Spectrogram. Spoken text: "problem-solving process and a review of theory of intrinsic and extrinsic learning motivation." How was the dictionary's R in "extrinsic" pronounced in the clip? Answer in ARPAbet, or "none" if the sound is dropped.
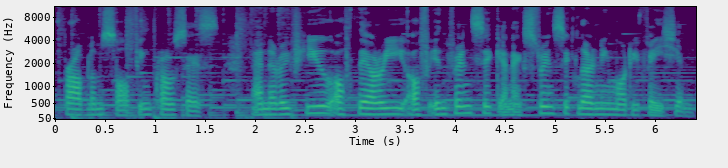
R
